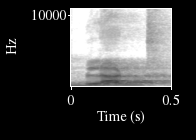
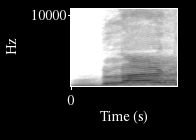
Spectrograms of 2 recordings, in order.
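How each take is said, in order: First: The vowel is the short 'uh' sound. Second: The vowel is not the short 'uh' sound. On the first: The speaker calls it right. "अ sound" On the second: The speaker calls it wrong. "ब्लड नहीं कहेंगे"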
